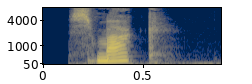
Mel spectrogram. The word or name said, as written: smak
